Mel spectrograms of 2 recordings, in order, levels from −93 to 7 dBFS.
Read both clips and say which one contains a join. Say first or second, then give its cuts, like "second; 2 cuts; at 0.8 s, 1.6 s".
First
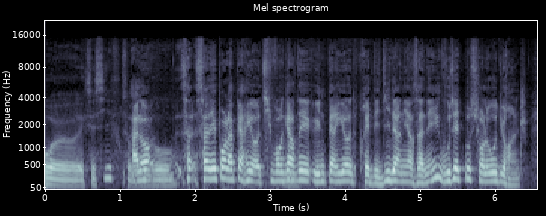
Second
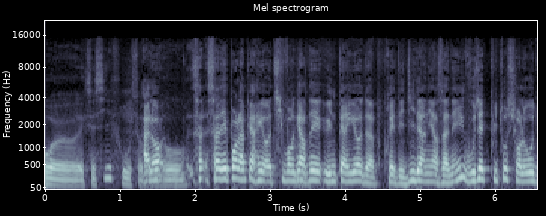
first; 3 cuts; at 1.0 s, 4.1 s, 5.6 s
